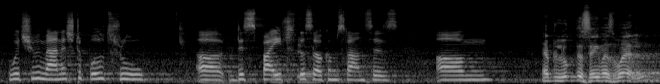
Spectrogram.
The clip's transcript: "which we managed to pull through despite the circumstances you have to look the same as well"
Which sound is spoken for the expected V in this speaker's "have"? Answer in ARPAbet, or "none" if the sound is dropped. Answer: F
